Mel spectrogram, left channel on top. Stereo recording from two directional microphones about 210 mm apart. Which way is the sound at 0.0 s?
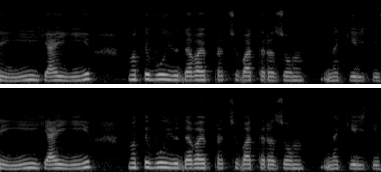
25° right (ahead or behind).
